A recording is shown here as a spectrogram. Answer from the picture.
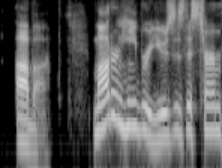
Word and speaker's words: Abba: And this would be pronounced Abba. Abba.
